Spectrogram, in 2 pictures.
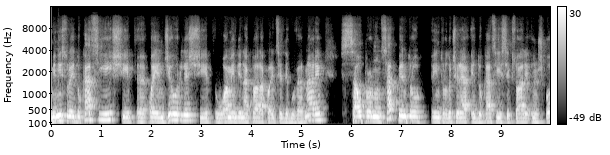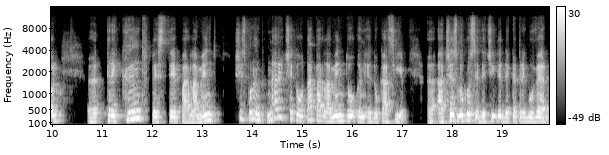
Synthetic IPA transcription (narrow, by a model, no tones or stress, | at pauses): minist̪ɾue̞d̪ukat̪sije̞jʃiʔo̞e̞nd͡ʒe̞uɾile̞ʃiwame̞nid̪inak̚t̪ualako̞alit̪sije̞d̪e̞ɡuve̞rnaɾe̞ | sawpɾo̞nunt̪sat̪̚pe̞nt̪ɾuint̪ɾo̞d̪ut͡ʃe̞ɾeaʔe̞d̪ukat̪sije̞jse̞ksuale̞ʔɨnʃko̞lʲ | t̪ɾe̞kʰɨnd̪pe̞st̪e̞pa̰rla̰me̞nt̪ | ʃispunɨnd̪naɾe̞t͡ʃe̞kəut̪aparlame̞nt̪uʔɨne̞d̪ukat̪sije̞ | ʔat͡ʃe̞st̪lukɾuse̞d̪e̞t͡ʃid̪e̞d̪e̞kət̪ɾe̞ɡuve̞rn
